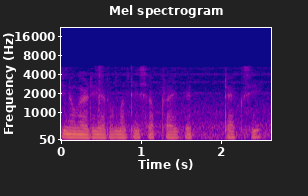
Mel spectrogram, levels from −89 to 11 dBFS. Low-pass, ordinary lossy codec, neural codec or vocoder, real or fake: 5.4 kHz; MP3, 24 kbps; none; real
